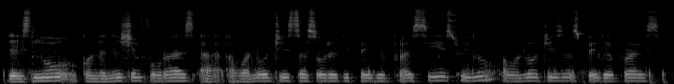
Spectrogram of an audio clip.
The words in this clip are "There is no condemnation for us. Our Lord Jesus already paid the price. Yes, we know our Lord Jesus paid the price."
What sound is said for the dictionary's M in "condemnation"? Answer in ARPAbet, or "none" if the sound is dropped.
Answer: none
